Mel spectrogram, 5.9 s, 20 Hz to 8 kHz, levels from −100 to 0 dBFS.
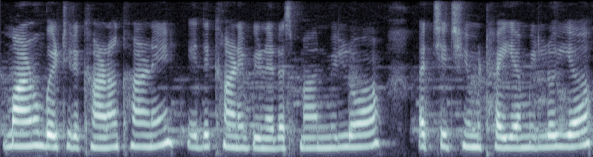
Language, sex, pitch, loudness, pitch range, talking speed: Punjabi, female, 220 Hz, -17 LUFS, 205-235 Hz, 160 wpm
